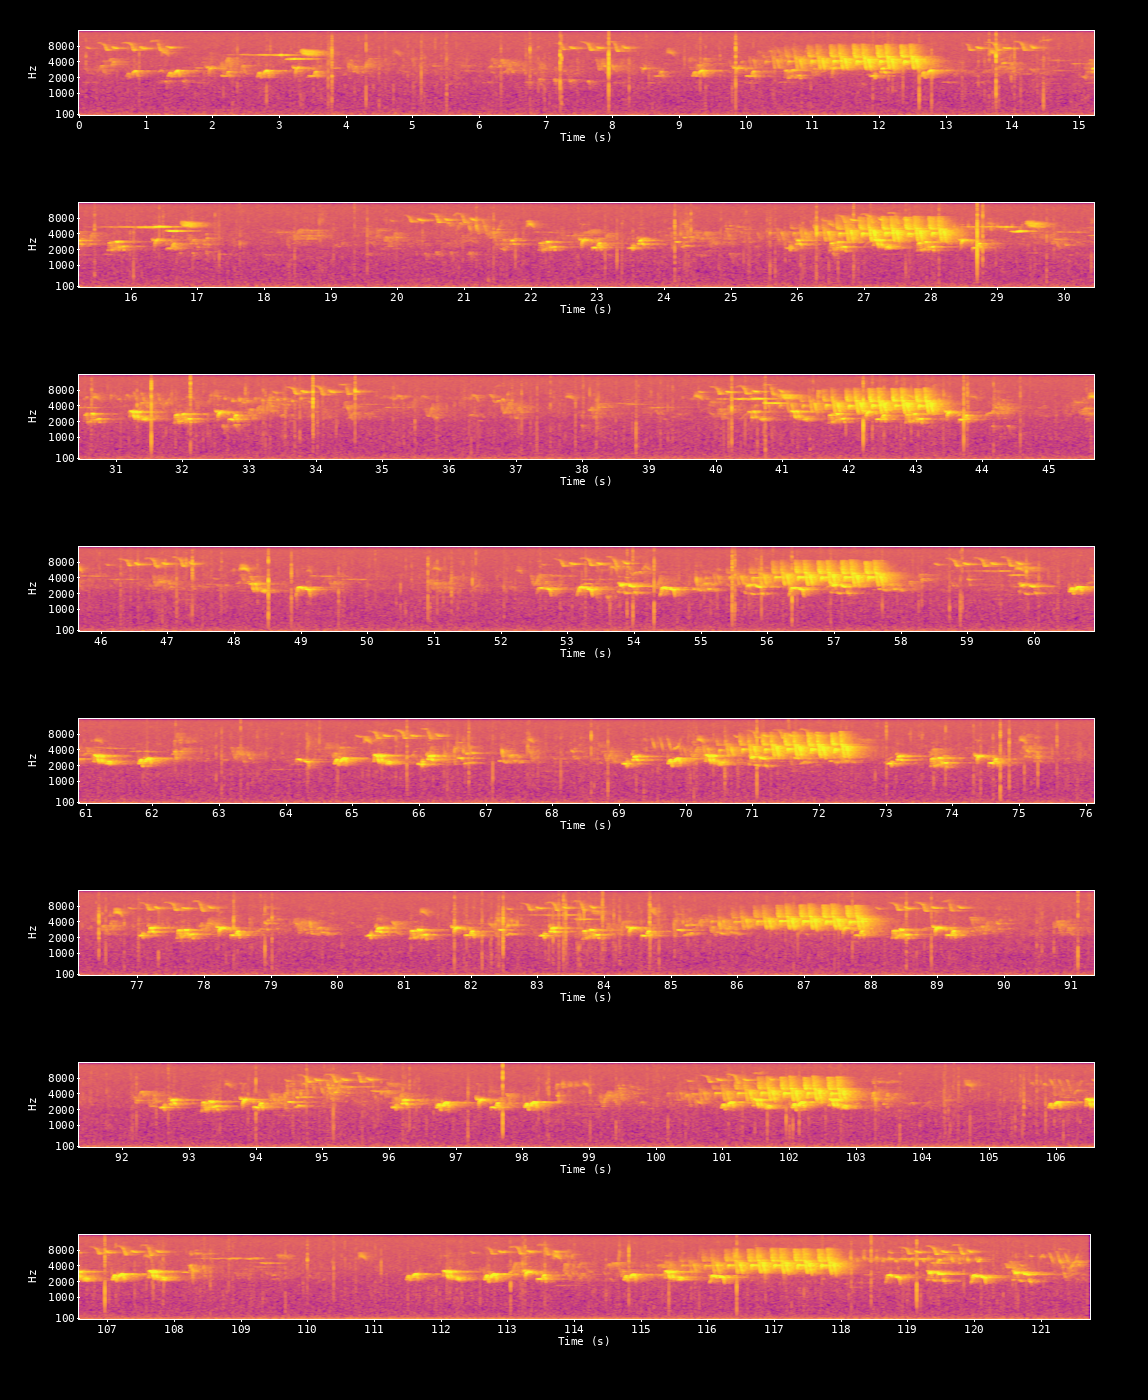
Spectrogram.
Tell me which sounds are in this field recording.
Red-eyed Vireo, Blackburnian Warbler, American Robin, Black-throated Green Warbler, American Crow, Ovenbird, Eastern Kingbird, Black-capped Chickadee, Yellow Warbler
